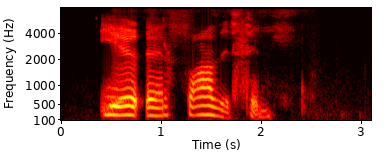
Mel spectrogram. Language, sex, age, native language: Icelandic, male, 8, Icelandic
